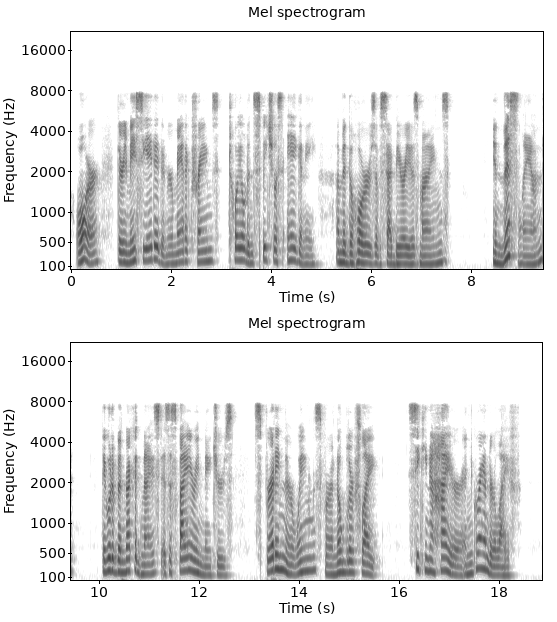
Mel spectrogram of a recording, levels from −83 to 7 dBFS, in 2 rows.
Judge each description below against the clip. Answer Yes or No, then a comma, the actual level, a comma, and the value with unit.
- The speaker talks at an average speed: No, slow, 125 wpm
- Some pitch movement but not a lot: Yes, average, 5.0 semitones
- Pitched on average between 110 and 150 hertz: No, medium, 170 Hz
